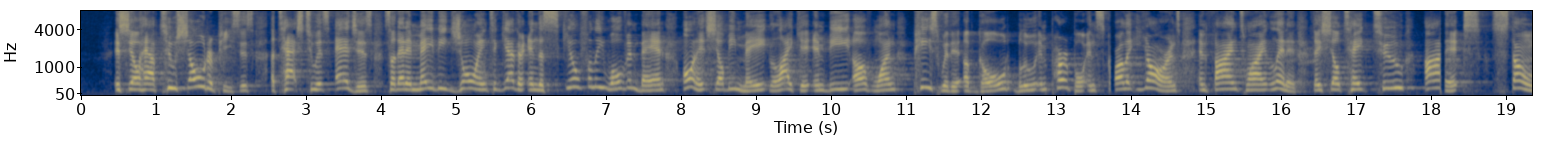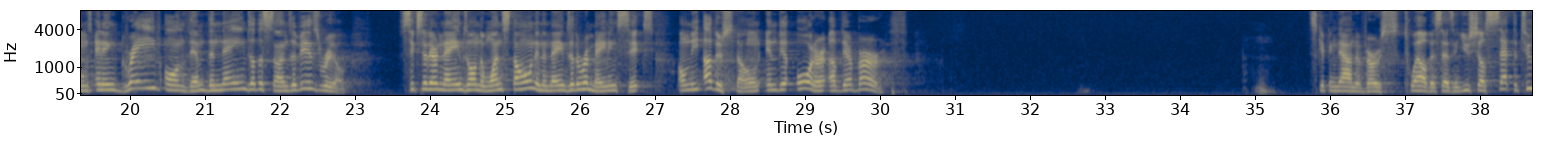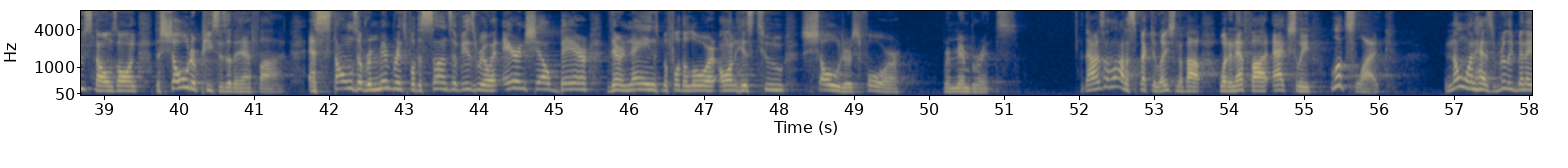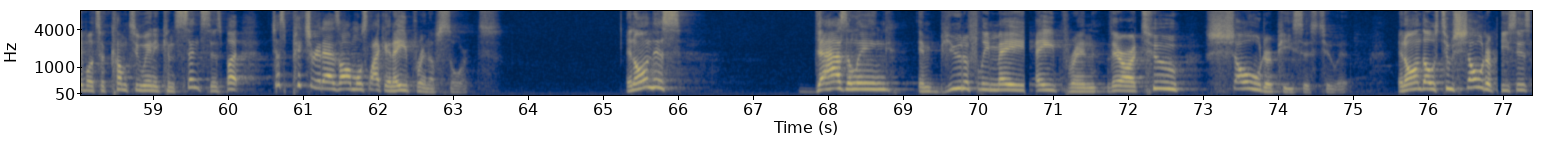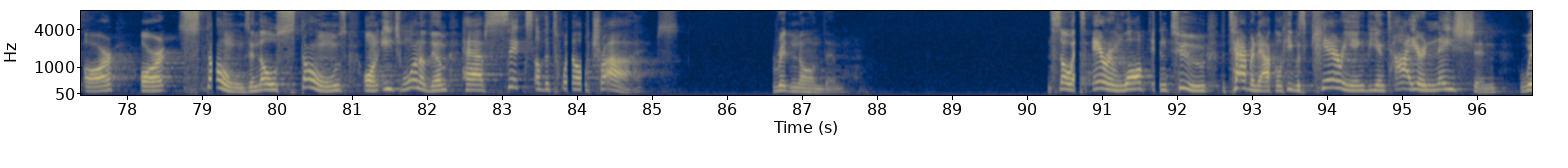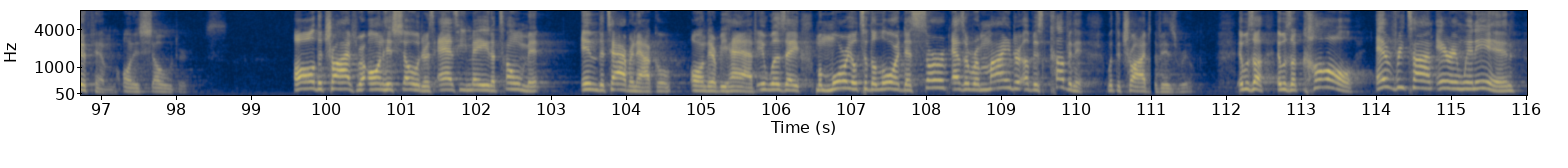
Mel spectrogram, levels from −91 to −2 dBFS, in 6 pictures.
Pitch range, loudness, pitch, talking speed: 155-220 Hz, -26 LUFS, 185 Hz, 145 wpm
